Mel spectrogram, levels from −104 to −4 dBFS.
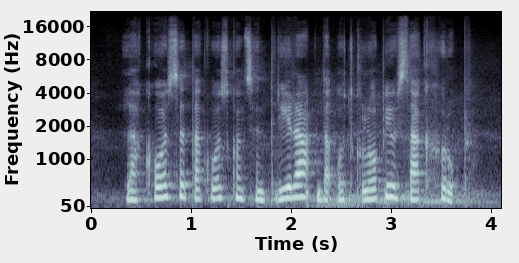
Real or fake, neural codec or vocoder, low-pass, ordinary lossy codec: fake; codec, 44.1 kHz, 7.8 kbps, DAC; 19.8 kHz; Opus, 64 kbps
